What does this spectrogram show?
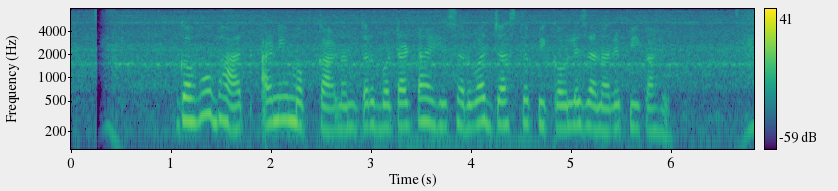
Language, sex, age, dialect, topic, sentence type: Marathi, female, 18-24, Varhadi, agriculture, statement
